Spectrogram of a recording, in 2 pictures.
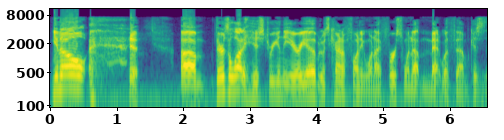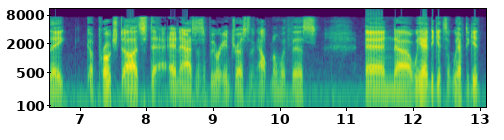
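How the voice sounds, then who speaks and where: A chatty man with a very bright, forward tone. He talks excitedly on a casual podcast. The dry, close sound puts his voice right up front. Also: fairly low pitch, fairly quick, dry recording, low-quality recording. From Utah. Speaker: paranormal investigator, co-host.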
